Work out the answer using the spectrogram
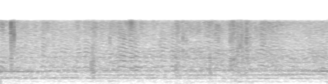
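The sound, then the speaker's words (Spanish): Bees buzzing among vegetation near rocks, a faint, steady, continuous drone with no breaks or voices. “Ambos espantan abejas con las manos.”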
